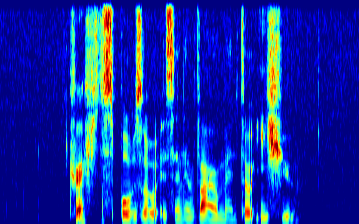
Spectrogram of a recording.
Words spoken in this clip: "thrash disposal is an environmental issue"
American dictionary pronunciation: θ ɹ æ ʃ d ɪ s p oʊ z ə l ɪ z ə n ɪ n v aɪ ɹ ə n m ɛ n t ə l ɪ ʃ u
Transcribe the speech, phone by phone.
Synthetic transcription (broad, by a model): t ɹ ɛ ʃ d ɪ s p oʊ z ə l ɪ z ə n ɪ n v aɪ ɹ ə n m ɛ n t ə l ɪ ʃ u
